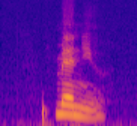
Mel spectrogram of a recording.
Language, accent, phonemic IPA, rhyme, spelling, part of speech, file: English, US, /ˈmɛn.ju/, -ɛnjuː, menu, noun / verb, En-us-menu.ogg
- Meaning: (noun) The details of the food to be served at a banquet; a bill of fare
